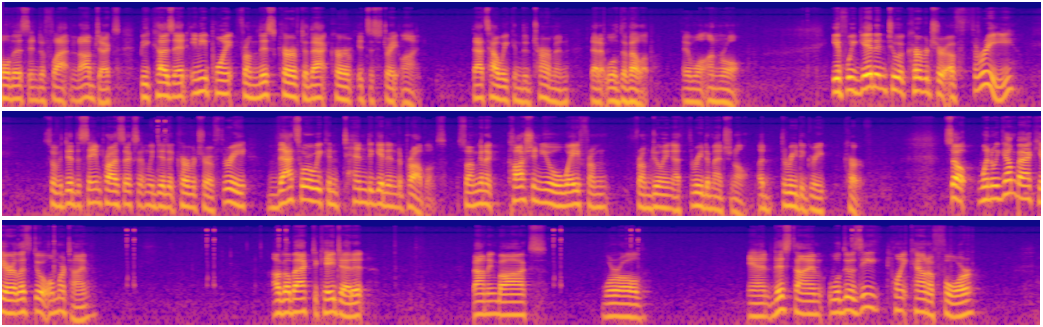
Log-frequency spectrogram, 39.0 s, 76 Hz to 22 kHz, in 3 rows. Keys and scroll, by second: 26.0 Return, 28.7 Escape, 30.7 Return, 37.2 4, 37.9 Return.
